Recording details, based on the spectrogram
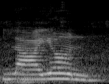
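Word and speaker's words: lion: एच आई आर E higher L आई एन लायन आर आई ओ T riot ठीक है? ये आई के उच्चारण के नियम थे।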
